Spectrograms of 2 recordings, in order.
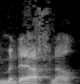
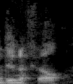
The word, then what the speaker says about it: Modafinil: But so first, I can never pronounce it right. Modafinil. Thank you. Modafinil. I always want to call it modinafil.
